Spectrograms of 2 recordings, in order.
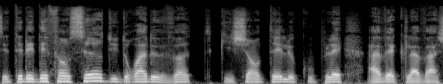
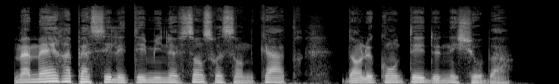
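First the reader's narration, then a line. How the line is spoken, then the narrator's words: Plain. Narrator (French): répondit Susanna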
